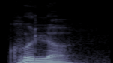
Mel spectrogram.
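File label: "Khula" Sambalpuri; Open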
